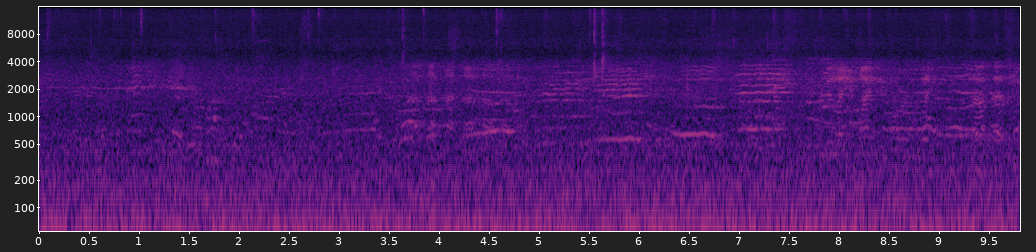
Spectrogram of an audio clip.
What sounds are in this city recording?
unidentified human voice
